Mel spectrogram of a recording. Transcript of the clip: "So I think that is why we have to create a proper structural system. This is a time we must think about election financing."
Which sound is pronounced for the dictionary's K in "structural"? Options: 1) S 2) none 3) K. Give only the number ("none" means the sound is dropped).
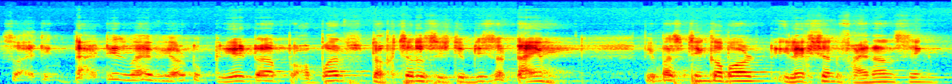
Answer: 3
